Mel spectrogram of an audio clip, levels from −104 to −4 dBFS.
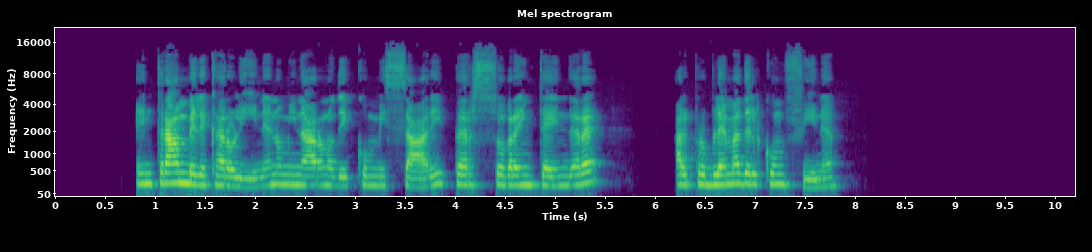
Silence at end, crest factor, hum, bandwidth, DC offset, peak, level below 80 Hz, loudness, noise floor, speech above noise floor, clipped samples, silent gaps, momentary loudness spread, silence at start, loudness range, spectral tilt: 2.4 s; 26 dB; none; 15 kHz; under 0.1%; -2 dBFS; -70 dBFS; -26 LUFS; under -90 dBFS; over 64 dB; under 0.1%; 5.92-6.19 s; 12 LU; 0.8 s; 6 LU; -4 dB/octave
